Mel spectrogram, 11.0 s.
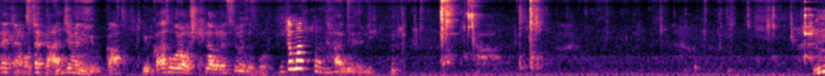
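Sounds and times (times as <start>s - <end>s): steady low hum: 0.0s - 11.0s
person chewing pizza: 4.4s - 11.0s.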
